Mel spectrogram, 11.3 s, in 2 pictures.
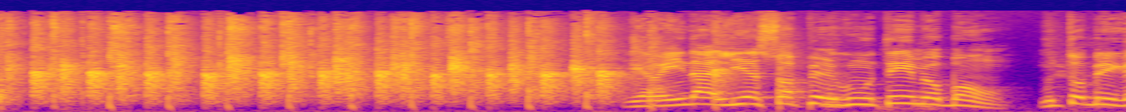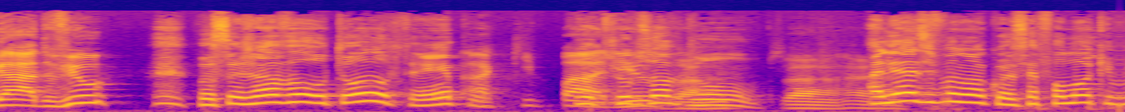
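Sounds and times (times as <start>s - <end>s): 
round of applause from a group: 0.0s - 4.1s
speech: 3.2s - 11.2s.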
